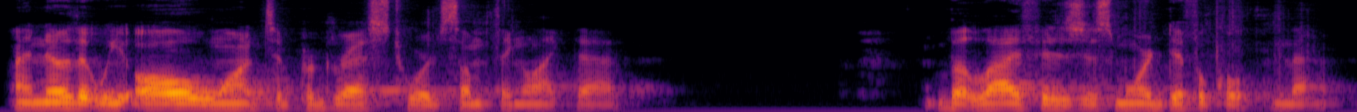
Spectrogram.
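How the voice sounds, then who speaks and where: A man's voice: mid-range voice, mellow, muffled recording. A man born in Jamaica and raised in South Florida, preaching a sermon and telling stories with self-deprecating asides. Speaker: pastor. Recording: long hall reverb.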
